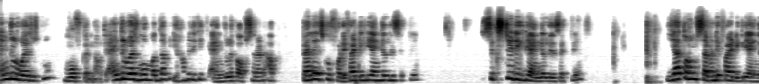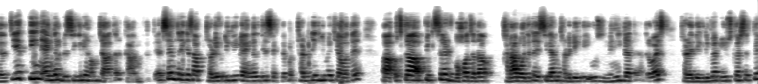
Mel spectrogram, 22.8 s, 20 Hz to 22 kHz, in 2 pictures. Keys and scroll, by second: 5.1 4, 5.2 5, 9.1 6, 9.7 0, 11.8 7, 12.1 5, 15.7 3, 16.4 0.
